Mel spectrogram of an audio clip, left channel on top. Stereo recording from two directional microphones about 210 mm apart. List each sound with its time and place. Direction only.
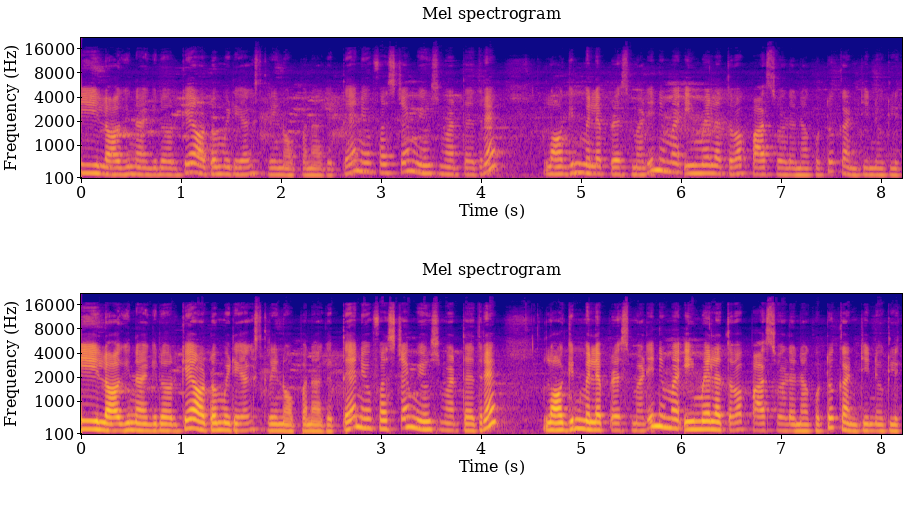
0.0 s a woman's voice: 35° right (ahead or behind)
